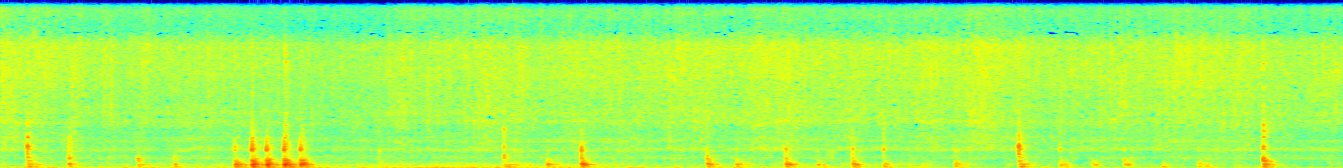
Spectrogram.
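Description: Diced onions sizzling in hot oil in a non-stick pot as they sauté, stirred with a wooden spoon that scrapes and knocks against the pot. A quick run of louder spoon knocks comes about two and a half seconds in.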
